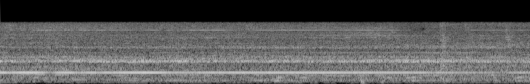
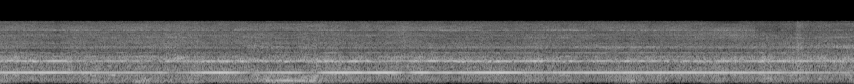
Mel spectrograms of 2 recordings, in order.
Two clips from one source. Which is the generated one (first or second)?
second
